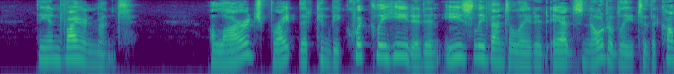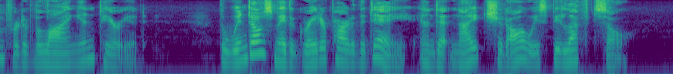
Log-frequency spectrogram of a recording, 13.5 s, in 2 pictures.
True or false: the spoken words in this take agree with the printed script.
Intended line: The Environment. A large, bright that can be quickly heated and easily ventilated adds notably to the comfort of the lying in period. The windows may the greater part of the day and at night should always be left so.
true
